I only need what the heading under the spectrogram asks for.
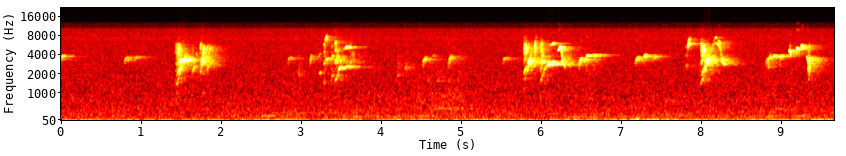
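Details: Nine-month-old European goldfinch flying free indoors in a living room sings bright, tinkling twitters in short bursts every two seconds or so, with a few buzzy notes, over a quiet background.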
